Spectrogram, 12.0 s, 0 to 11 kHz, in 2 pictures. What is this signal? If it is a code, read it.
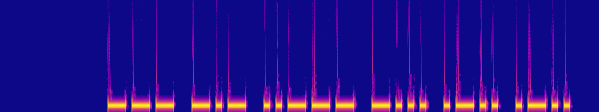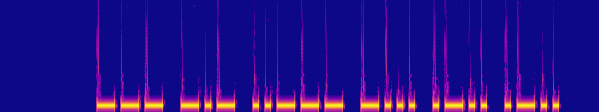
Morse code, heard as a keyed tone, about 20 wpm, 700 Hz. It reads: OK2BLL OK2BLL
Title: DXCC-100 Call Signs - 6 Characters - Repeated 3x - 20wpm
